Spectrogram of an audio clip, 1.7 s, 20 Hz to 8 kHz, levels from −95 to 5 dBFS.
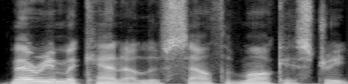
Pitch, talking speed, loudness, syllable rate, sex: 105 Hz, 240 wpm, -17 LUFS, 7.7 syllables/s, male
